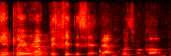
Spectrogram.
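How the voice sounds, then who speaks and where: The speech is very fast, with ordinary pitch variation. The background is quiet. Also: man. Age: 60s. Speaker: former bodyguard. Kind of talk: casual chat.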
